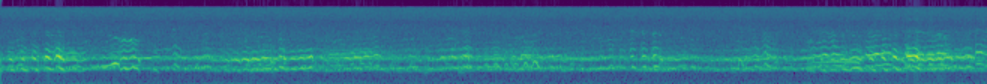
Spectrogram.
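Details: Mountain brown frogs in the Kuma Basin, Kumamoto Prefecture, Japan, calling as a dense chorus of overlapping low chuckling croaks that run without a break, with a few louder calls standing out near the start and end.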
